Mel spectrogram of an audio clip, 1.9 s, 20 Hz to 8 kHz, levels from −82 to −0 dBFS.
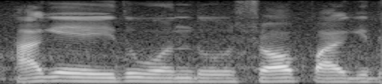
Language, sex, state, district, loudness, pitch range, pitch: Kannada, male, Karnataka, Bidar, -17 LUFS, 120-130 Hz, 125 Hz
